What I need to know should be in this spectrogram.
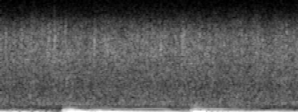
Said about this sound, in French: La pluie, toujours la pluie.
